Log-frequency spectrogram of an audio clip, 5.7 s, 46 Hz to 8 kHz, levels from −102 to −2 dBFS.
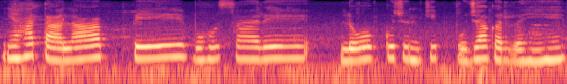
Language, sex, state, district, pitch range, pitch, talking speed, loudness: Hindi, female, Madhya Pradesh, Dhar, 210-230 Hz, 225 Hz, 125 wpm, -15 LUFS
